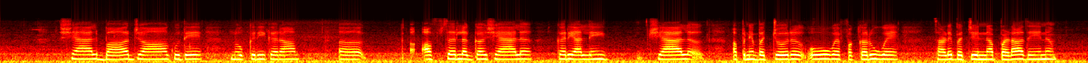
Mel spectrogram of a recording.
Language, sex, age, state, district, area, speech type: Dogri, female, 18-30, Jammu and Kashmir, Reasi, rural, spontaneous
